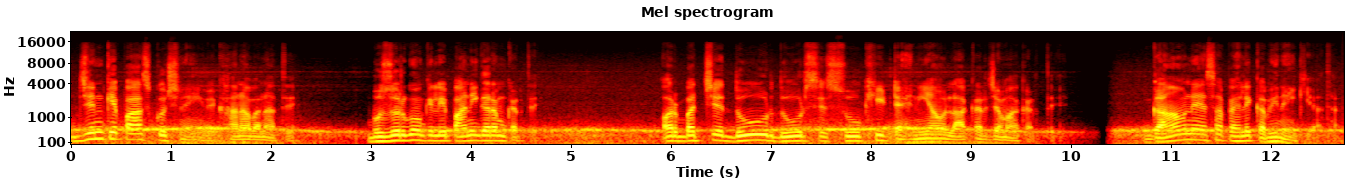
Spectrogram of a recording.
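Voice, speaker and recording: A man narrating a moral story in a slow, expressive, dramatic way. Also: mid-range voice, heavy background noise. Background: loud background music.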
